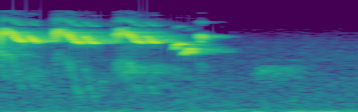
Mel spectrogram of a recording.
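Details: MacGillivray's warbler song: a quick run of about five high, slurred, repeated phrases that drops to a couple of lower notes at the end, lasting under a second against a quiet background.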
